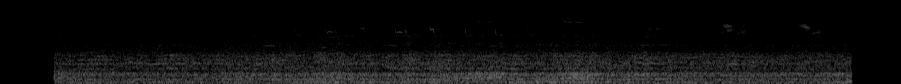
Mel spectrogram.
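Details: Many honey bees at beekeeping hives on 25 March 2015 produce a thick, steady drone. Faint high bird chirps are scattered over the hum.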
